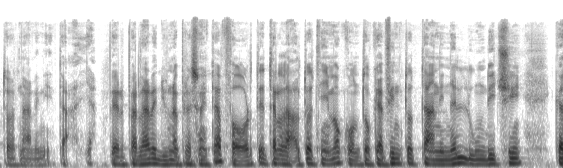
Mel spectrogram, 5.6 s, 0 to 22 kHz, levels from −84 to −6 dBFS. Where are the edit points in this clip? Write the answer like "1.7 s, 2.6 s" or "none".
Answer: 1.1 s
